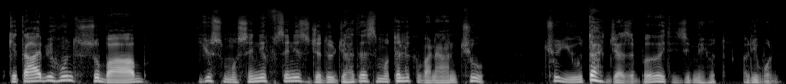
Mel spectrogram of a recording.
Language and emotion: Kashmiri, sad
